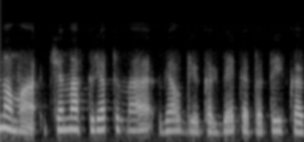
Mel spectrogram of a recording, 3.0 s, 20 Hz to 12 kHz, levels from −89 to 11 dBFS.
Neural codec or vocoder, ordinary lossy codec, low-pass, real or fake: none; Opus, 64 kbps; 7.2 kHz; real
